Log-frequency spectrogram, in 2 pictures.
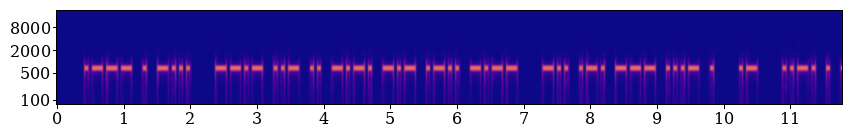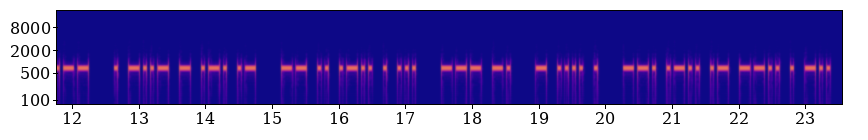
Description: Morse code, heard as a keyed tone, about 22 wpm, 700 Hz. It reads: JEB QUICKLY DROVE A FEW EXTRA MILES ON THE GLAZED
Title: Pangram Challenge v2 - 22wpm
